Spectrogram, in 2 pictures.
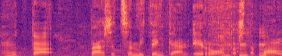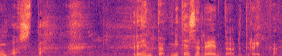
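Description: Over noticeable background noise, a woman with a fairly high pitch speaks at a fairly slow pace, her pitch swinging very widely between long, frequent pauses. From Finland, Kokkola. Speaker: podcast interviewer. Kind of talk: interview.

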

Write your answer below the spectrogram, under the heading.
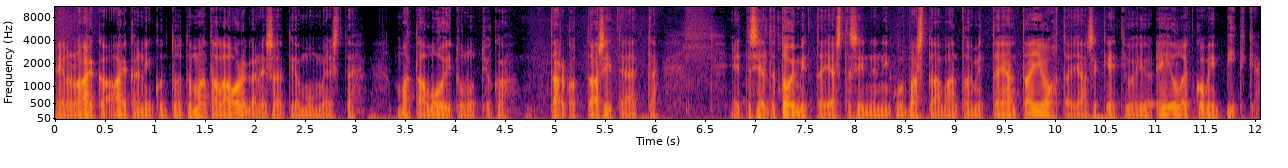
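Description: A man speaks at a moderate pace. His voice is very deep and low, delivered in a flat monotone. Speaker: media executive. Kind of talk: interview.

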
